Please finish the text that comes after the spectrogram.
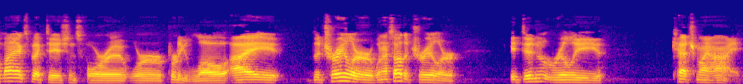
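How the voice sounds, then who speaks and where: A man's voice: on the low side, bright, forceful tone. A man hosting a movie review channel, chatting casually and laughing easily, recorded on a laptop microphone.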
